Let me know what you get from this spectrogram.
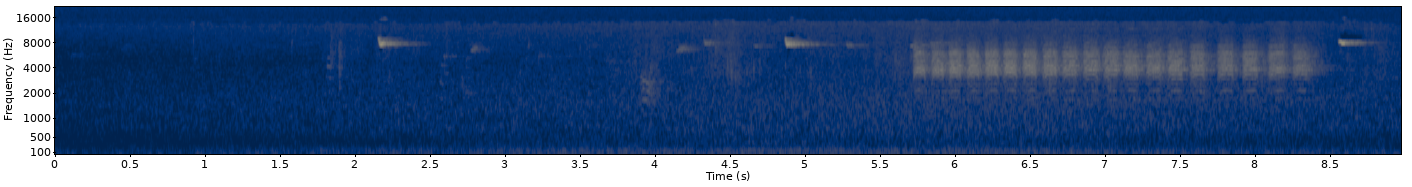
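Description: Faint outdoor birdsong, very quiet: a few short high chirps, and from about halfway a rapid trill lasting about three seconds, over a low steady hum.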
